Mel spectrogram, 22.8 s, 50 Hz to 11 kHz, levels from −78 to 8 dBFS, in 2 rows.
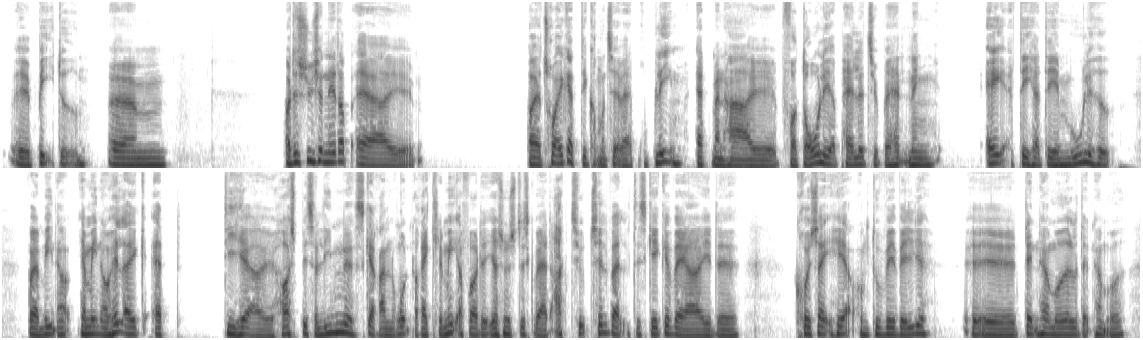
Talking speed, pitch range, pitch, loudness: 225 wpm, 125-150 Hz, 135 Hz, -19 LUFS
